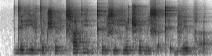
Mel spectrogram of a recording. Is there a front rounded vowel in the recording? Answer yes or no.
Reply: yes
